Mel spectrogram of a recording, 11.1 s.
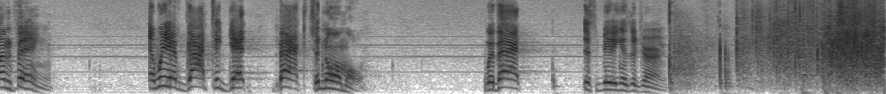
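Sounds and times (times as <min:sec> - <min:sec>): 
speech: 0:00.0 - 0:00.8, 0:01.9 - 0:04.6, 0:06.1 - 0:08.6
applause at the end of a congressional hearing: 0:09.2 - 0:11.0.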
